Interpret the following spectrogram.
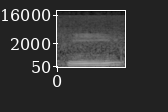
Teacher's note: Do you see my tongue rising? E, and going front.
